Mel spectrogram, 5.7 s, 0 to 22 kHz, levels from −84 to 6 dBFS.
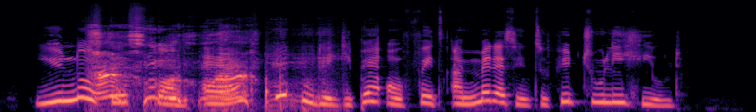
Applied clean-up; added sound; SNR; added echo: neural mask model RNNoise.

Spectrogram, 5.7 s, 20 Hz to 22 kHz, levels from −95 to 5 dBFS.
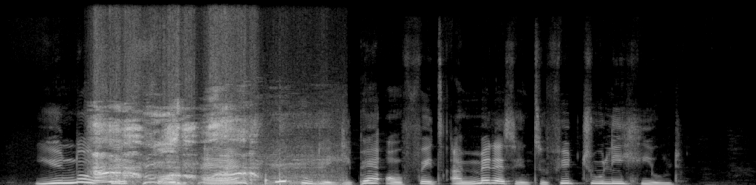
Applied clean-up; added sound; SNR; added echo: none; Cough; -3 dB; none.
